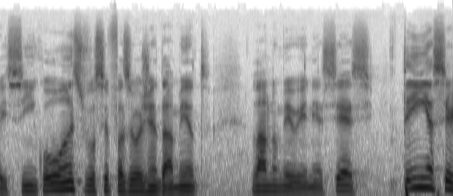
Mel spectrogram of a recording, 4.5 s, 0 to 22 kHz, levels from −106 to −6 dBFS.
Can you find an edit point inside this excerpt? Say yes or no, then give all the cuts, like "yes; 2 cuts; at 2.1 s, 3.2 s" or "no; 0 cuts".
no; 0 cuts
